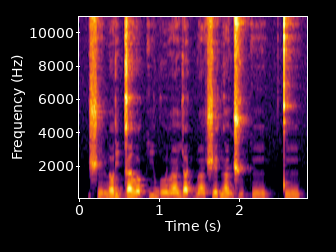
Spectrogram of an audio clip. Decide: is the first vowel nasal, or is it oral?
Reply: nasal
